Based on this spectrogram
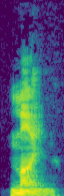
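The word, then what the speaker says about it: mein: M before that in mine mine mine so mine means my so I is spelled EI i n we know this EI gives us the I sound and mine is spelled m e i n how would you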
